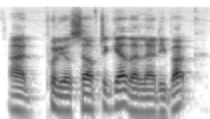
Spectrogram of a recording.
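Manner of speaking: ordinary delivery, nothing marked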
